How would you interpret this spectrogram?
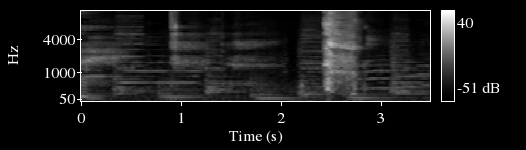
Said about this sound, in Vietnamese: … nhẹ nhàng ho ra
